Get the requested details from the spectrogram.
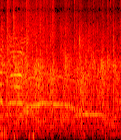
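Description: An audience claps steadily for a couple of seconds, a dense, even wash of many hands with no pause, and a faint voice or cheer rises faintly above it.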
